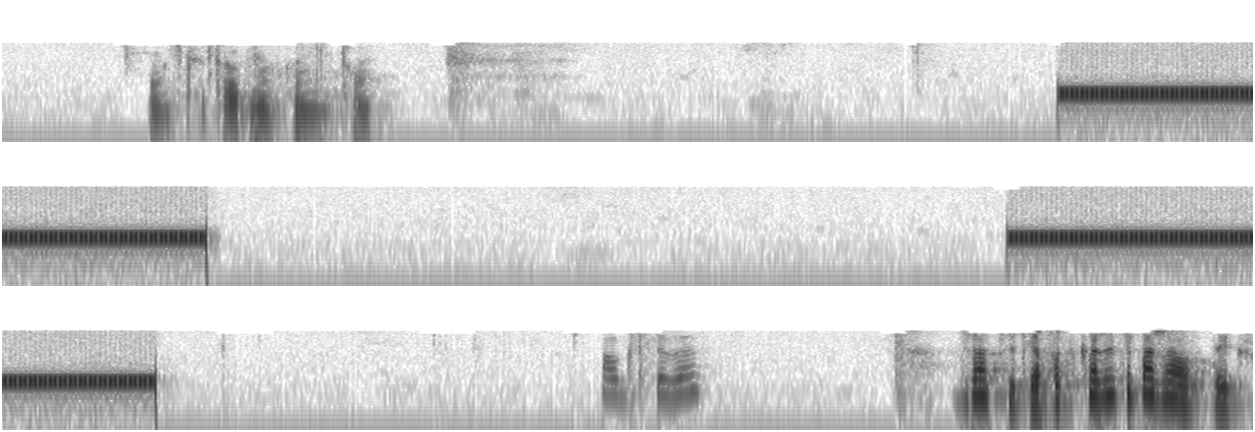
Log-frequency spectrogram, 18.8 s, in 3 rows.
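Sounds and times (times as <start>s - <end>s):
speech: 0.7s - 2.0s, 17.4s - 18.7s
telephone ringback tone: 5.3s - 7.4s, 11.3s - 13.3s.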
